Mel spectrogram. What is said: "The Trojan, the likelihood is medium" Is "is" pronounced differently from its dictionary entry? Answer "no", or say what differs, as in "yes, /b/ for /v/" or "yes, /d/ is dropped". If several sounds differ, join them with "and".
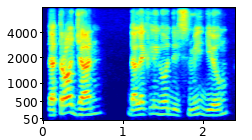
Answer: yes, /s/ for /z/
